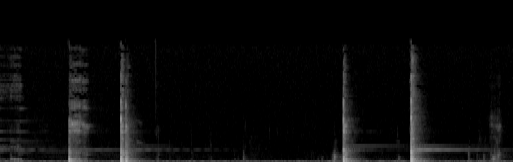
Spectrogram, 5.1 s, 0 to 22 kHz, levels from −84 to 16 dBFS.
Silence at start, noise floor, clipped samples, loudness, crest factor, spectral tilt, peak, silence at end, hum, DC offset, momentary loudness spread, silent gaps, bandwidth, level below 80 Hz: 0.7 s; -58 dBFS; under 0.1%; -29 LUFS; 32 dB; -4 dB/octave; 0 dBFS; 0.85 s; none; under 0.1%; 26 LU; none; 16 kHz; -54 dBFS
